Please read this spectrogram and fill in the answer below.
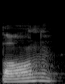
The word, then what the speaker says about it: Bán: Pangor Bán, spelled B-A Father N and pronounced Bon as in Don, is the white cat that you see on the bottle, and he's the master of his art, or the happy hunter.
